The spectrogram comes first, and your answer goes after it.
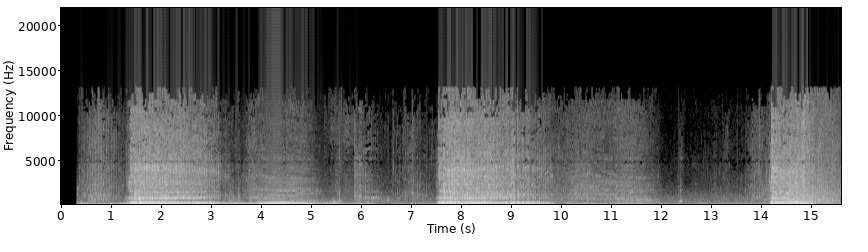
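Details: An alligator gives loud, deep rumbling roars in three long bursts of about two seconds each, separated by quieter low growls, with a short final burst at the end.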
